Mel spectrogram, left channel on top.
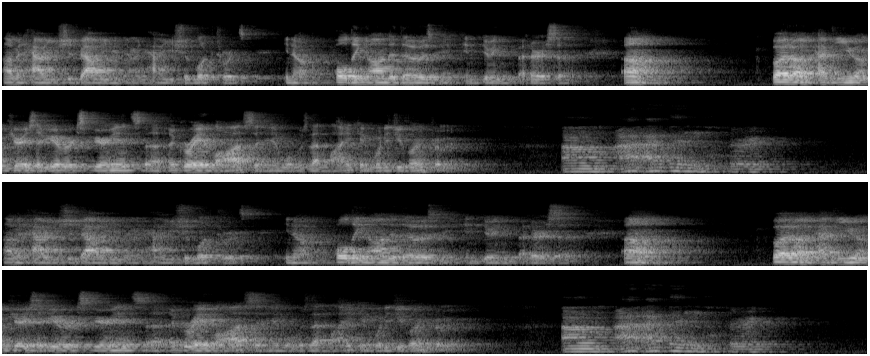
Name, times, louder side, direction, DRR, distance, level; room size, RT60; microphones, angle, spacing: voice 1, 0.0-2.4 2.8-6.6 7.7-13.2, left 2 dB, 45° left, 2 dB, 0.5 m, -24 dB
voice 2, 13.8-16.2, right 1 dB, 15° right, -4 dB, 1.3 m, -31 dB
9.5 x 3.6 x 2.8 m, 1.5 s
head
